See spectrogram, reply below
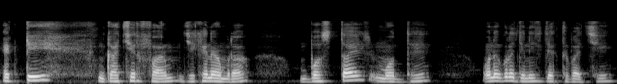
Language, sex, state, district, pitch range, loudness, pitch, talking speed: Bengali, male, Tripura, West Tripura, 140-165 Hz, -16 LUFS, 150 Hz, 105 wpm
